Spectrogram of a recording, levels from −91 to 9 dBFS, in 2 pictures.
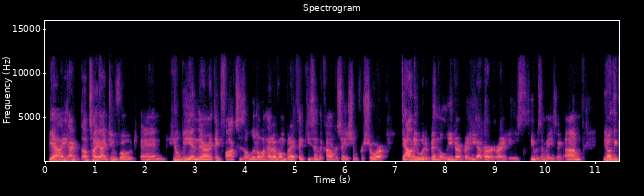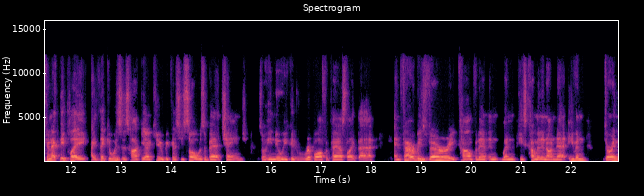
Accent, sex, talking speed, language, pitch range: American, male, 240 wpm, English, 105-125 Hz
